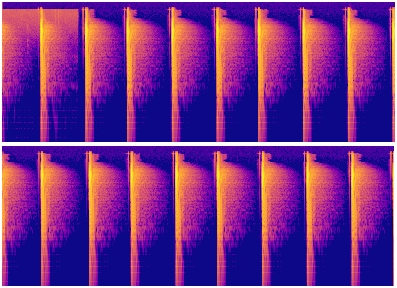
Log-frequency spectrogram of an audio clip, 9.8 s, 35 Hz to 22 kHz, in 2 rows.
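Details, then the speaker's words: Mindray C-series AED in a training demonstration: sharp, evenly spaced metronome clicks at about 110 per minute pacing chest compressions, 30 compressions and two rescue breaths, after a shock was delivered. "psienti pu vuselusta Elisa kohes järgi metronoomi et teha 30 korda sdamemassaaži ja kaks suust suhuingamist"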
